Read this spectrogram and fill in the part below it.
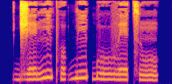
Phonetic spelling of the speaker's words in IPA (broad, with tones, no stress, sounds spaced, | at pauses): d͡ʒ e˨ ŋ ĩ˦ pʰ ʊ˨ ɡ͡b ĩ˦ ɓ uː˨ β e˨ t͡s ũ˨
